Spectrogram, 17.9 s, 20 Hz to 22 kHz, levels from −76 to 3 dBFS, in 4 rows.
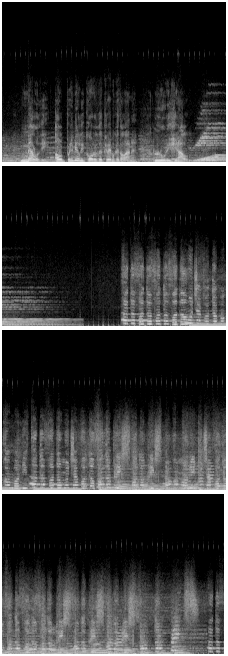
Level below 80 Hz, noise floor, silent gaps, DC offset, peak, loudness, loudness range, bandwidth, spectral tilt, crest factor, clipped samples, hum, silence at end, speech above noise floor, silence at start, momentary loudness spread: -34 dBFS; -39 dBFS; none; under 0.1%; -4 dBFS; -17 LUFS; 4 LU; 16 kHz; -4.5 dB/octave; 14 dB; under 0.1%; none; 0 s; 23 dB; 0 s; 7 LU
